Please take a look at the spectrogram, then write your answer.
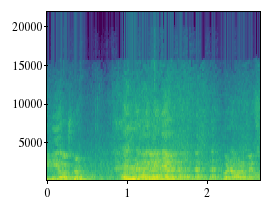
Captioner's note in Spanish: risas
